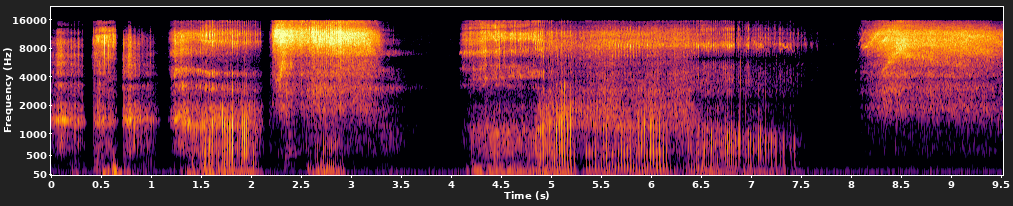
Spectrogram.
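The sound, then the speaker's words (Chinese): A person imitates their grandmother's snoring in her sleep with their voice: rough, rattling inhaled snorts and breathy exhales in a few loud, uneven bursts, with brief pauses between them. “我学学那个打呼噜。”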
